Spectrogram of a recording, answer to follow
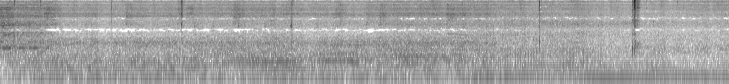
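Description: Car engines and road noise heard from a moving car, with engine notes rising several times as cars accelerate over a steady low hum. A single sharp click comes shortly before the end.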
